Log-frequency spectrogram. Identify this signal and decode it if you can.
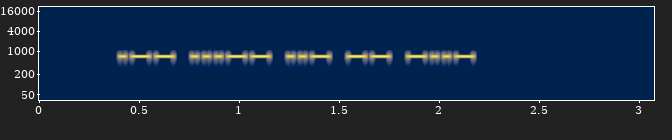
Morse code, heard as a keyed tone, about 40 wpm, 700 Hz. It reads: W3UMX
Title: USA Call Signs - 5 Characters - 6x Character Spacing - 40wpm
